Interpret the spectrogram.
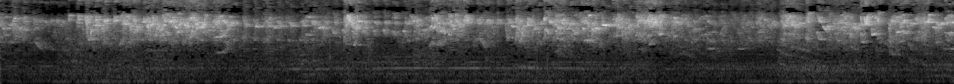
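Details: Breeding pair of pineapple conures giving dense, rapid high chirps and chattering notes, many per second, loudness rising and falling irregularly throughout, with no other clear sounds.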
